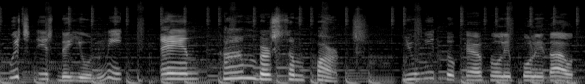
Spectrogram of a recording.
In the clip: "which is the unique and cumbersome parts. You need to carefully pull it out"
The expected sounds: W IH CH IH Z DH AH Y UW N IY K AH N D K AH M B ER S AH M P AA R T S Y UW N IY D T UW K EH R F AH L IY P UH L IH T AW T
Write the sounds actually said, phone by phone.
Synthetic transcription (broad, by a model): W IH CH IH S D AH Y UW N IY K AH N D K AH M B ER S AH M P AA R T S Y UW N IY D T UW K EH R F AH L IY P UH L IH T AW T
